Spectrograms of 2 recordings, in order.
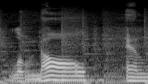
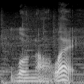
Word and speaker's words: Lonalé: I have heard Lonalé, Lonale, Lonal, and Lonalé, to name a few. The proper pronunciation is Lonalé. Lonal-A.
